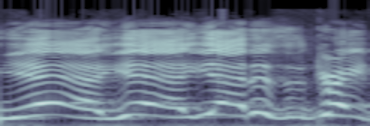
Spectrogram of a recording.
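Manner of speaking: high-pitched fan celebration; excited cheering. Retold or imitated. Dad reliving a touchdown on the table, excited cheering. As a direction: re-enact a jubilant sports fan's cheer.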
